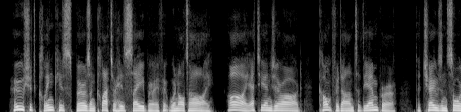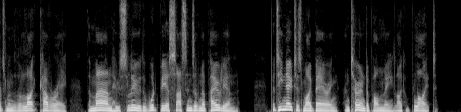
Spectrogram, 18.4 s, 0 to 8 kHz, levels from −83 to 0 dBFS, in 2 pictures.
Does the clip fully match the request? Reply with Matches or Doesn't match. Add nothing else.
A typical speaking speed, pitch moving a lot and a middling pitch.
Doesn't match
